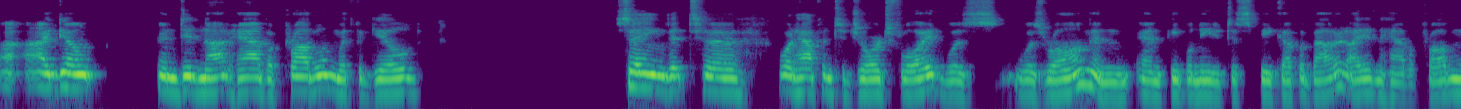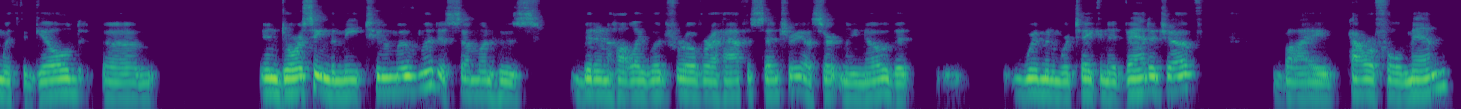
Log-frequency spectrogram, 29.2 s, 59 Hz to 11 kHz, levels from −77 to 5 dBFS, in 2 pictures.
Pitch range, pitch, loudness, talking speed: 115-160 Hz, 125 Hz, -23 LUFS, 140 wpm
